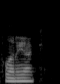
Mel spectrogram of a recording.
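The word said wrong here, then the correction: Palahniuk: Polonic, I think. – Polonic.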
